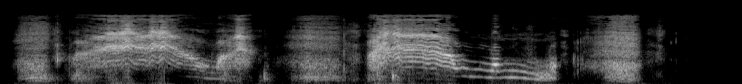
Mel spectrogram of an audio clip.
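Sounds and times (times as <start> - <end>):
domestic pet cat meowing: 0.7 - 2.6, 3.7 - 5.6.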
